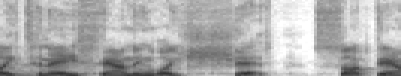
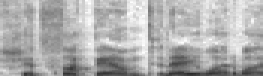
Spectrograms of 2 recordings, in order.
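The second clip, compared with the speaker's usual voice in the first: play-acted very high, drawn-out, slow, baffled disbelief; 9 semitones higher than usual. Retelling watching the line again, retelling own confused reaction. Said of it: "then I'm like".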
